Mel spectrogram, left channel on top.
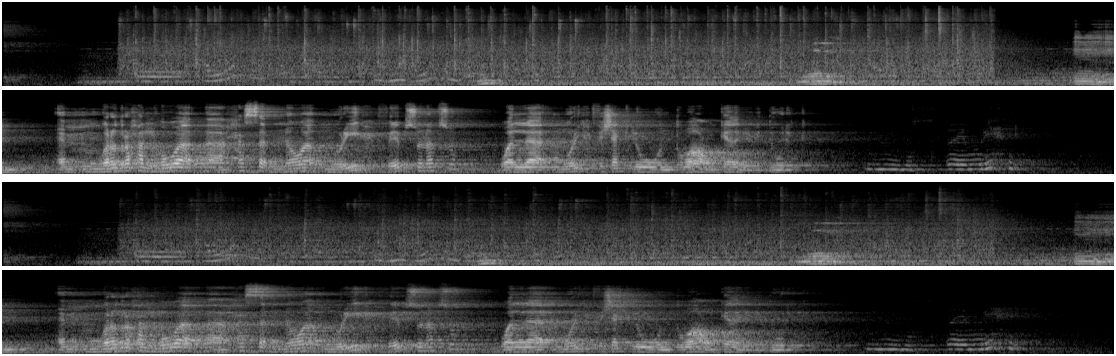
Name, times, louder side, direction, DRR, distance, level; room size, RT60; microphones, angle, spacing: sound 1, 0.7-18.5, equal, 15° left, 2.2 m, -42 dB
sound 2, 1.1-9.9, left 6 dB, 75° left, 0.7 m, -36 dB
voice 1, 1.3-6.7 7.3-9.9 19.7-21.3, left 1 dB, 30° left, 3 dB, 1.0 m, -42 dB
voice 2, 7.9-8.5 10.7-11.2 11.6-15.7 16.1-19.0, left 3 dB, 55° left, 3 dB, 1.2 m, -24 dB
25.0 x 10.5 x 3.1 m, 2.3 s
head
